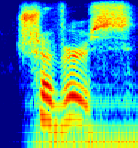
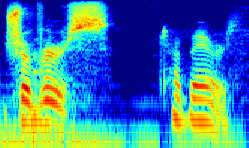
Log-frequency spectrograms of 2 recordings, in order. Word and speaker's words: traverse: go good and your last one is traverse stress on the end traverse all right very good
